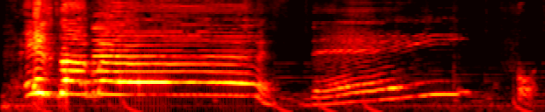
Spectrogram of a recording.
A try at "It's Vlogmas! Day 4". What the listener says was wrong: You're not supposed to put a pause in it. No, it's not a pause. It's not a pause.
